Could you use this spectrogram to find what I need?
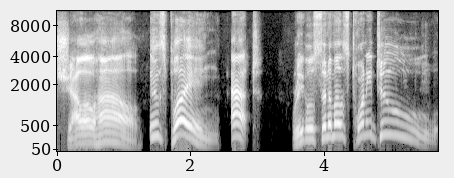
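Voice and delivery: automated-sounding announcer read. Saying who someone sounded like, then doing the Moviefone guy impression. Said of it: "sounded like the movie phone guy".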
